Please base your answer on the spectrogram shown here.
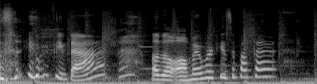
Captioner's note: Jillian laughing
